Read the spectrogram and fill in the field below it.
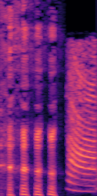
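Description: signal or alarm, air horn blast

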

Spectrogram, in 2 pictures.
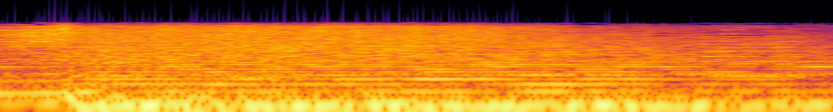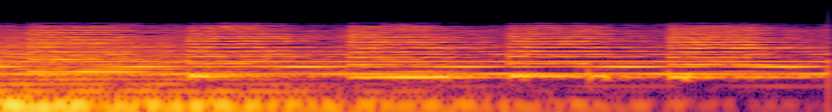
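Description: signal or alarm, bell ringing

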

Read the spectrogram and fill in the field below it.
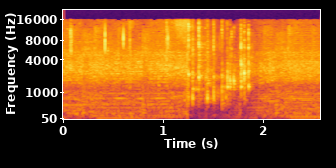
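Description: household object, dice being rolled

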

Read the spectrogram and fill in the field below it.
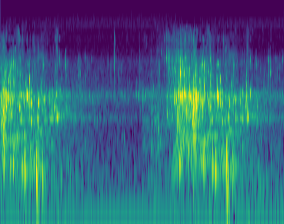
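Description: household object, toilet flushing water

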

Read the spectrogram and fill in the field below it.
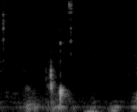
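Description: household object, dice being rolled

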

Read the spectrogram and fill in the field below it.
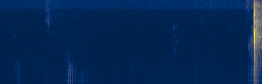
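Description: human body sound, hand clapping

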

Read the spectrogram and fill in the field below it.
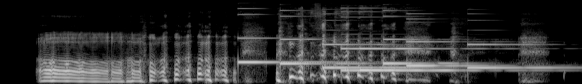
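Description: signal or alarm, doorbell chime sound effect

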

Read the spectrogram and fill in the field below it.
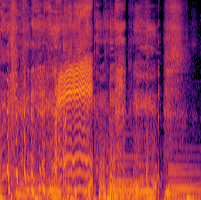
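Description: animal, goat bleating

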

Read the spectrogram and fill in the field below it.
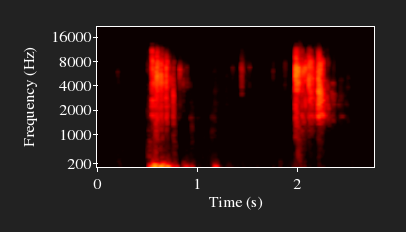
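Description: household object, dice being rolled

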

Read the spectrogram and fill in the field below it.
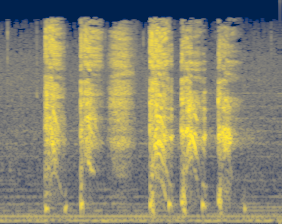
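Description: human body sound, coughing

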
